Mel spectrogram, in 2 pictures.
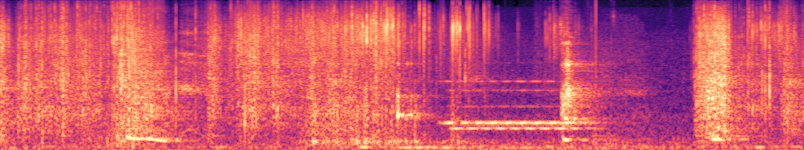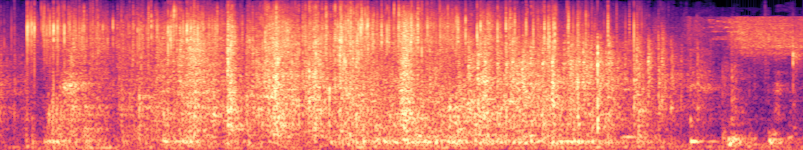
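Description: A crinkly plastic candy bag being rummaged and torn, then shaken so the small candy-coated chocolates spill out and scatter, giving a dense crackle of crinkling and clicking that is busiest in the second half.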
